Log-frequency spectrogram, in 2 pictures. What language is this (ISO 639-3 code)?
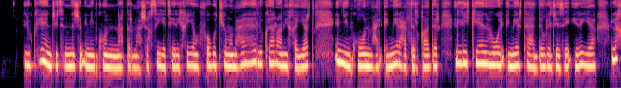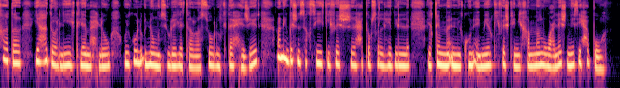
aeb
